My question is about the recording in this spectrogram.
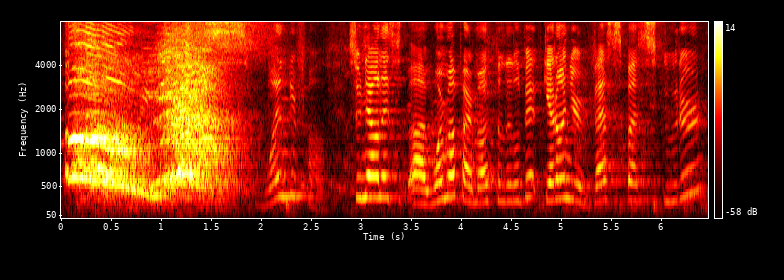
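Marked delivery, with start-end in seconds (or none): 0.0-2.0 high, loud joyful shout; cheering oh yes; excited oh yes. Shown as a demonstration. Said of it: "One more".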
